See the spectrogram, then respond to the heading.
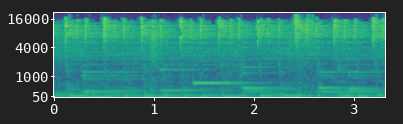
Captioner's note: none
